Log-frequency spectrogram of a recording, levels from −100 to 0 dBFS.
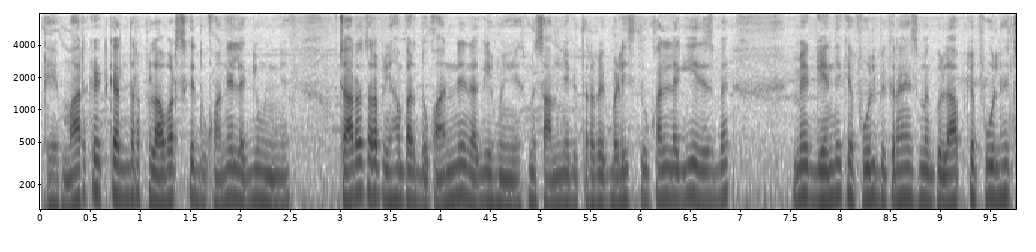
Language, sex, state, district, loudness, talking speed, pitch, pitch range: Hindi, male, Maharashtra, Pune, -34 LUFS, 240 wpm, 135 Hz, 120-145 Hz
